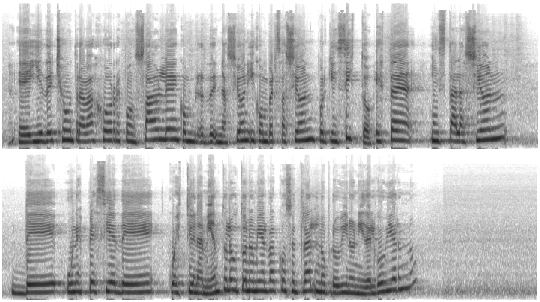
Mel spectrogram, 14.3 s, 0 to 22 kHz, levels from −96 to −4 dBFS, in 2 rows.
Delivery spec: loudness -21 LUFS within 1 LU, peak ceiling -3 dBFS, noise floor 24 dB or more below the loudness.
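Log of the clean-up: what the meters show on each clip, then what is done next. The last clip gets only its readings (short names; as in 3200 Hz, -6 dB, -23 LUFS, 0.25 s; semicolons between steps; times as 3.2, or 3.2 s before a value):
clipped 1.5%; flat tops at -16.5 dBFS; loudness -25.0 LUFS; peak -16.5 dBFS; loudness target -21.0 LUFS
-> clip repair -16.5 dBFS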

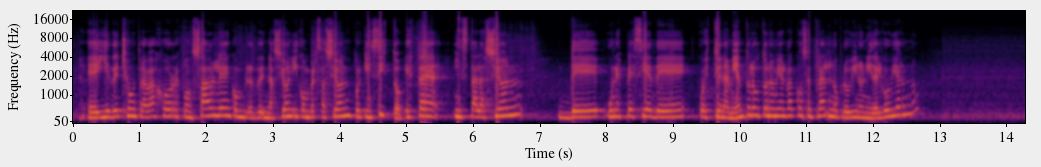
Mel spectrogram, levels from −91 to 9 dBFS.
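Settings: clipped 0.0%; loudness -24.5 LUFS; peak -7.5 dBFS; loudness target -21.0 LUFS
-> gain +3.5 dB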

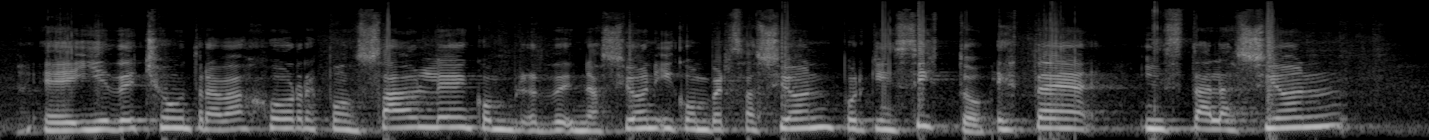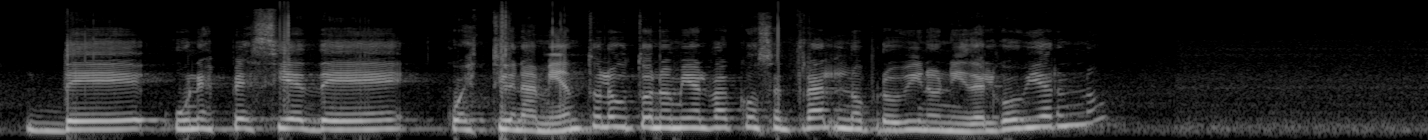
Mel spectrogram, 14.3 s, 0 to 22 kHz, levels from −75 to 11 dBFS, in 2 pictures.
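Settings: loudness -21.0 LUFS; peak -4.0 dBFS; noise floor -47 dBFS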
